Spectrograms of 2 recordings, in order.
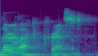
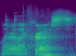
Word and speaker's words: Lerilak Crest: LERILAK CREST. How do you say that? LERILAK? I say it exactly the way you said it the first time. LERILAK CREST.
